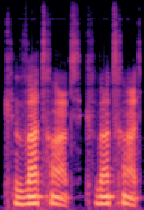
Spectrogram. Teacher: Q always comes with a U next to it. QU. However, the pronunciation will be Kv.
